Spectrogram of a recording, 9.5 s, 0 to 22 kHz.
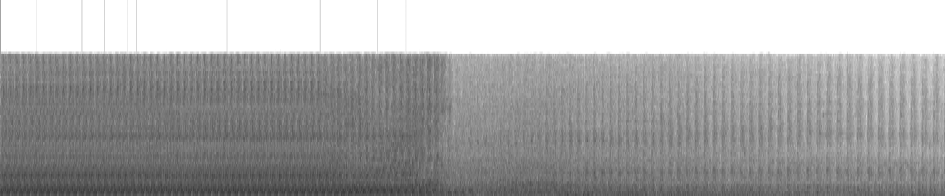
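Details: Loud, rapid, even clattering, about four bangs a second, from a 2012 BeatWash BW-D8KV top-load washer in its 8th year, in wash, rinse and spin; failing clutch, second failure, blamed on overloading with laundry.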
